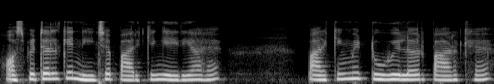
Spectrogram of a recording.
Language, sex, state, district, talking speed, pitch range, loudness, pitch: Hindi, female, Gujarat, Valsad, 145 wpm, 215-245 Hz, -14 LUFS, 225 Hz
